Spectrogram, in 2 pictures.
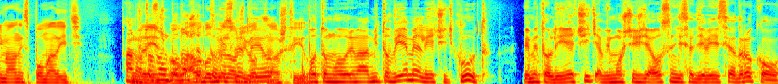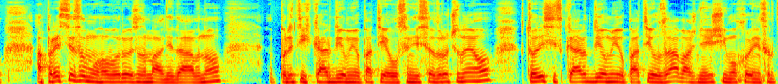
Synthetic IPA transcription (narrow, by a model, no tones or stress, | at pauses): maːlɲɛspɔmalic | aːnɔt̪ɔssɔmmupɔt̪ɔmʃɛt̪kɔʋisʋɛt̪lilʃt̪ḭːlpɔt̪ɔmuɦɔʋɔɾiːmalɛmit̪ɔʋɪɛmɛlɪɛt͡ʃickluːt̪ | ʋɪɛmɛt̪ɔlɪɛt͡ʃiɟaʋimʊɔʒɛcɛʒiɟajɔsɛmɟɛsjad̪̚ɟɛʋɛɟɛsɪad̪ɾɔkɔʊapɾɛsɲɛs̬ɔmːuɦɔʋɔɾilt͡ʃɛsɔmalɲɛd̪aːʊnɔpɾit̪iːxkaɾd̪iɔmiɔpat̪iaɣɔsɛmɟɛsɪad̪ɾɔt͡ʃnɛːɦɔkt̪ɔɾiːsiskaɾd̪iɔmiɔpat̪iɔʊzaːʋaʒɲɛjʃiːmɔxɔɾɛɲisrt͡s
